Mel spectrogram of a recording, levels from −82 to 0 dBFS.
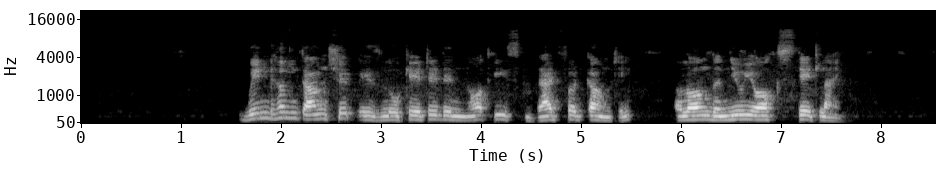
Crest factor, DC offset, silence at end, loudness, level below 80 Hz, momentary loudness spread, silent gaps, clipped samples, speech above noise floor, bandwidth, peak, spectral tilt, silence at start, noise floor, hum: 18 dB; under 0.1%; 0.95 s; -20 LUFS; -70 dBFS; 13 LU; none; under 0.1%; 59 dB; 10.5 kHz; -2 dBFS; -7.5 dB/octave; 1.6 s; -78 dBFS; none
